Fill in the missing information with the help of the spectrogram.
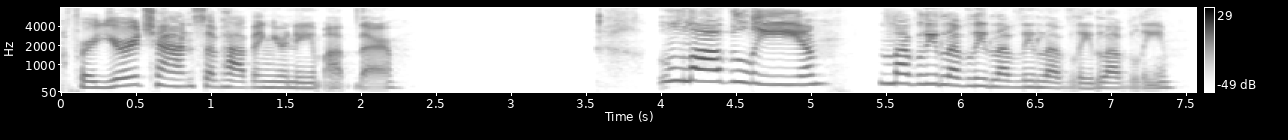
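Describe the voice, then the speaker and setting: This livestream host has a fairly high voice with big pitch swings, vocal fry, and long pauses, all at a moderate pace. She chats casually while reading and answering comments, often repeating phrases to affirm them.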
